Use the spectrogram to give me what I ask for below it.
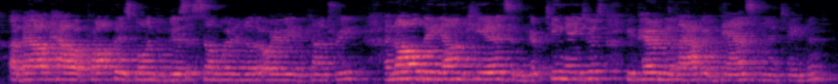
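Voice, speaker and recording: A soft-spoken woman telling pioneer-style folk tales to a live audience, her voice lifting sharply in pitch at moments of surprise. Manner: soft-spoken, animated storytelling with sudden pitch lifts. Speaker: storyteller. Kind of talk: oral storytelling to a live audience. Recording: far-off mic in an echoey hall.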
